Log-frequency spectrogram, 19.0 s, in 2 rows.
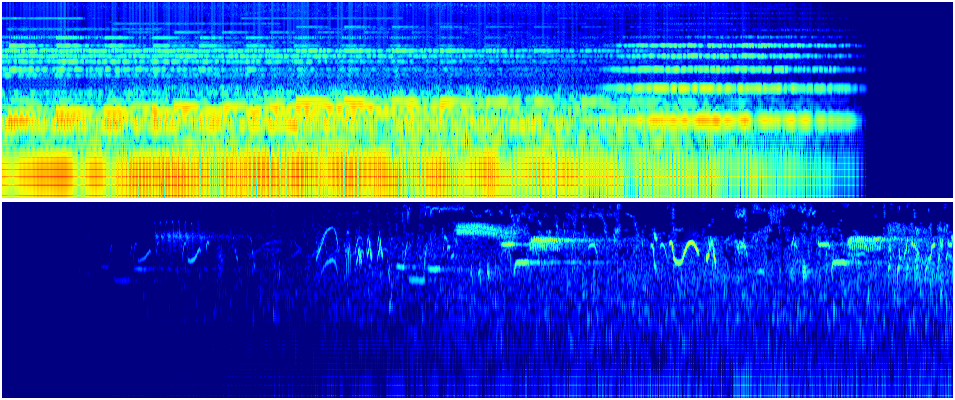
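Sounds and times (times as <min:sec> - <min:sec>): songbirds chirping and whistling: 0:12.7 - 0:19.0.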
